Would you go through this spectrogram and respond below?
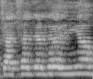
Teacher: तालू से य का शुरुआत होता है तालू यहां देखिए तालू से य का शुरुआत होता है है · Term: तालू वर्ण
